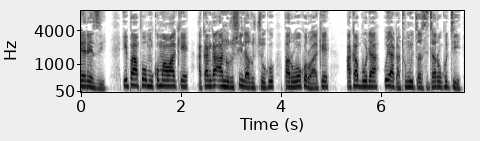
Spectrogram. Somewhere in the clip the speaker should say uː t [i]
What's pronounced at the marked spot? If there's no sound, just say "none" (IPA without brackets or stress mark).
i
